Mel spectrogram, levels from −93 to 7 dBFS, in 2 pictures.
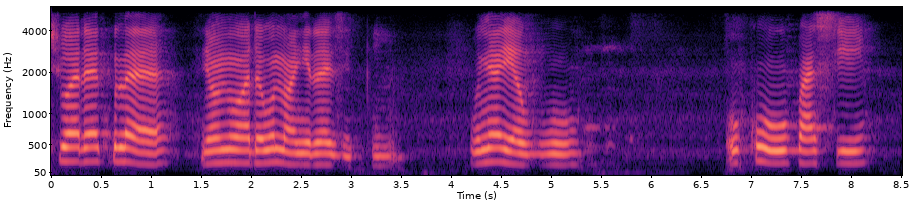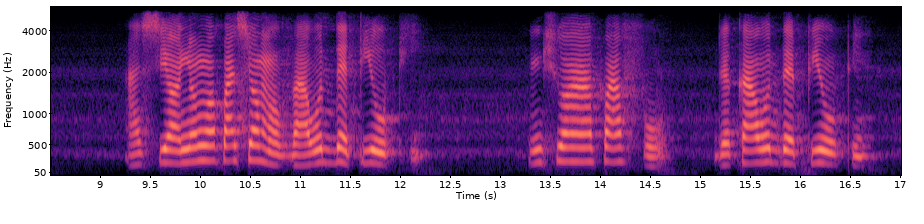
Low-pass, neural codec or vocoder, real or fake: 5.4 kHz; autoencoder, 48 kHz, 32 numbers a frame, DAC-VAE, trained on Japanese speech; fake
